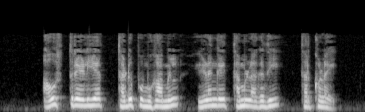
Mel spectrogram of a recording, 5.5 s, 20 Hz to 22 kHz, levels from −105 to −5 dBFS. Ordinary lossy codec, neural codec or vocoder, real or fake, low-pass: AAC, 48 kbps; none; real; 7.2 kHz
